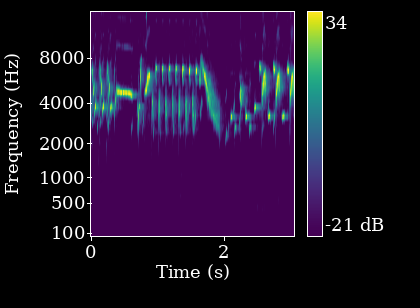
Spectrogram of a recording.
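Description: A goldfinch mule sings a rapid, bright twittering song of high trills, buzzy notes and a sliding whistle, with no other sounds.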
